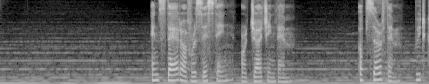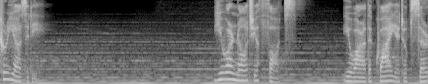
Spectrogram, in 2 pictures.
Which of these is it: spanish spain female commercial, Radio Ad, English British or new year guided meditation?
new year guided meditation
